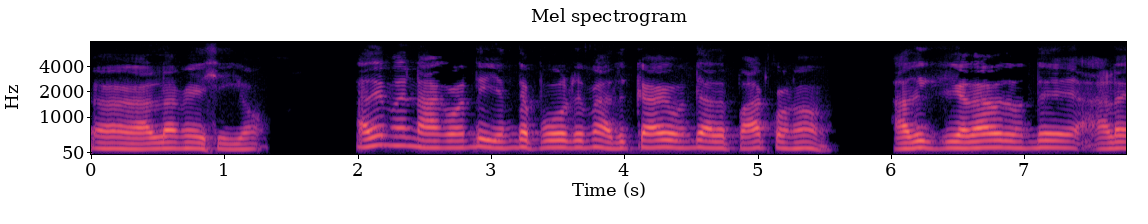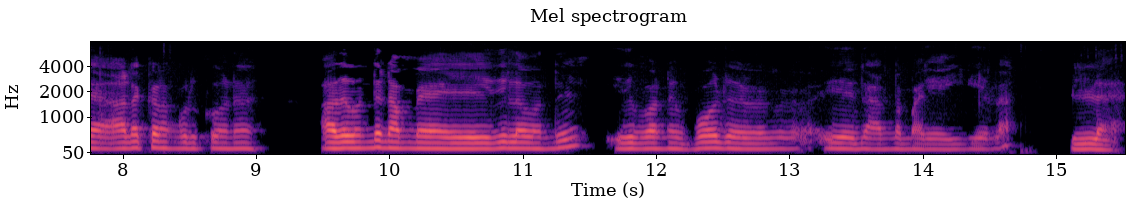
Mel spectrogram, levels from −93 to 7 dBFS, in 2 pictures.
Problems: background sounds at intervals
